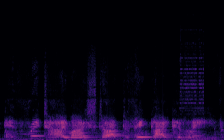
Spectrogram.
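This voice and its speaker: An actor playing a bitter, aggrieved forger with a grudge in a video game, speaking emphatically. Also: male voice, high voice, big pitch swings, normal speed, vocal fry, reverberant, loud music behind the voice, heavily acted. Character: bitter, grudge-holding male forger in hiding. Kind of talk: video game cutscene acting.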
